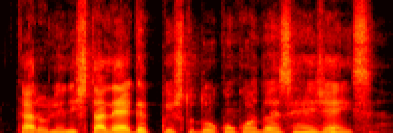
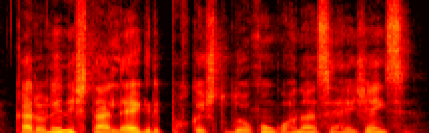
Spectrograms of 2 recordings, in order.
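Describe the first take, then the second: First: It is said with falling statement intonation. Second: It is said with questioning intonation. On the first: It states the reason for the joy. "Antes era" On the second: It asks about the reason for the joy. "com um ponto de interrogação. Vai mudar até a entonação"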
